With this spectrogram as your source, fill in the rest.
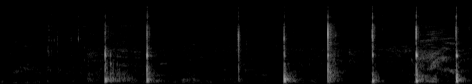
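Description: A wooden pestle thumps sharply on a stone slab.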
